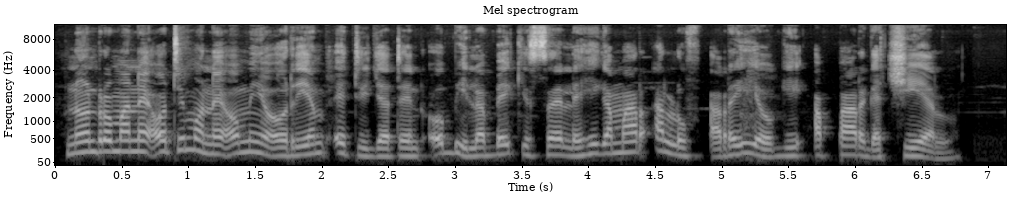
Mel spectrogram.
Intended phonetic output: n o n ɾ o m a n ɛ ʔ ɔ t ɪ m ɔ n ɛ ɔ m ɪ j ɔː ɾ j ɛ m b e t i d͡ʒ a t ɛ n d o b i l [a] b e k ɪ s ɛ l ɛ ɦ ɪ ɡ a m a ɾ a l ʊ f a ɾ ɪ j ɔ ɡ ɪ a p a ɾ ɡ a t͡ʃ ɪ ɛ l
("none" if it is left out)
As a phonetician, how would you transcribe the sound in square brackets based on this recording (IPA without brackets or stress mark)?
a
